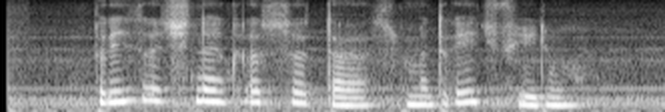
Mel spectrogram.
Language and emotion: Russian, neutral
